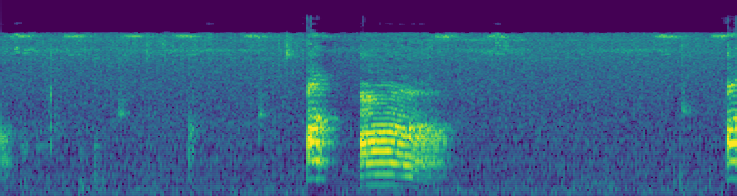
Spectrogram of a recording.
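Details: A single tokay gecko call: an abrupt clicking burst followed at once by a half-second nasal, arched 'kek' with layered harmonics, then quiet hiss and the start of another click at the end.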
